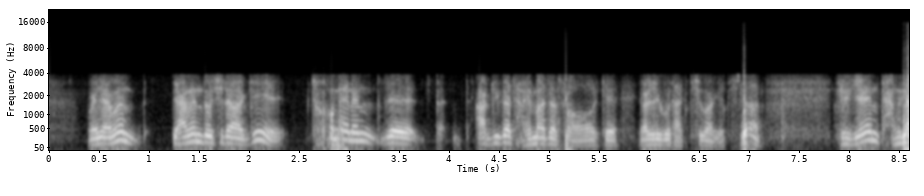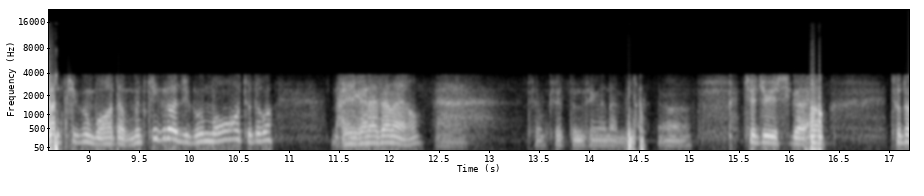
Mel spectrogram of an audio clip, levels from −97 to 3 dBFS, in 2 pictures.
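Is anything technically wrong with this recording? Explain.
Yes. Throughout, the speech has the buzzy, gravelly roughness of the GSM full-rate codec. Its pulse-excited vocal-tract model fits a 13 kbps link, and the spectrogram shows nothing outside 200 Hz to 3.4 kHz.

GSM bit errors occur at 2.74–2.95, 5.08–5.23, 6.84–7.07, 8.50–8.87, 14.34–14.60 and 16.16–16.37 s. Corrupted filter, pitch and gain values produce squawks, pops and gargling. These appear as smeared spectral bursts and sudden level spikes in the waveform.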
